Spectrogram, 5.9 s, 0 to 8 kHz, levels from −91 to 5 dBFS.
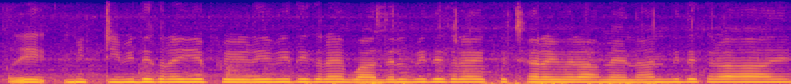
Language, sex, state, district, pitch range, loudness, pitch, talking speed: Hindi, female, Chhattisgarh, Rajnandgaon, 235-250 Hz, -14 LUFS, 245 Hz, 230 wpm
